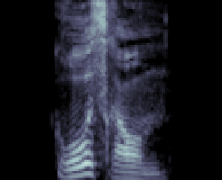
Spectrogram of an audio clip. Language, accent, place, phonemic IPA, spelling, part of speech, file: German, Germany, Berlin, /ˈɡʁoːsˌʁaʊ̯m/, Großraum, noun, De-Großraum.ogg
- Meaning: 1. wider area (of a city), metropolitan area 2. large room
